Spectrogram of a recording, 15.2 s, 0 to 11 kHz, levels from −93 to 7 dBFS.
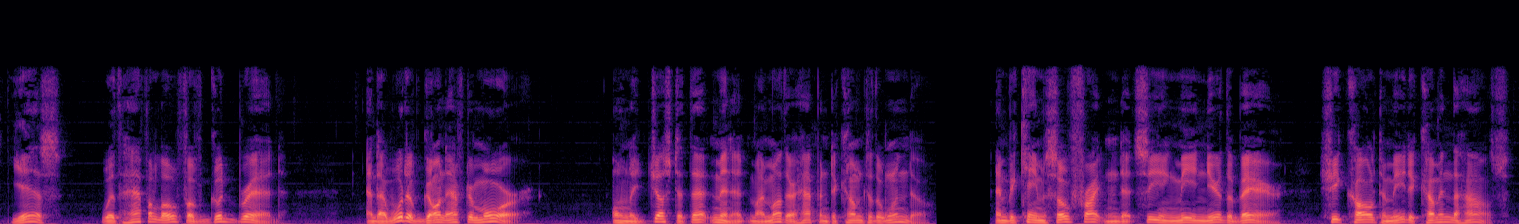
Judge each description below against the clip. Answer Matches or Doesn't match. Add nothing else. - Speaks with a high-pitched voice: Doesn't match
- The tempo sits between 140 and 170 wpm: Doesn't match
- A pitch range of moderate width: Doesn't match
